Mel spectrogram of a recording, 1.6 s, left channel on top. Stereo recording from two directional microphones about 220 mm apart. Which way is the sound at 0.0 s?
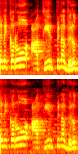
25° left (ahead or behind).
